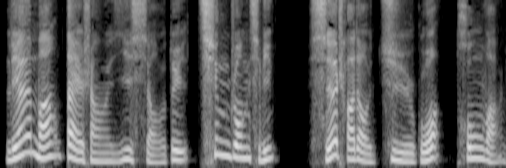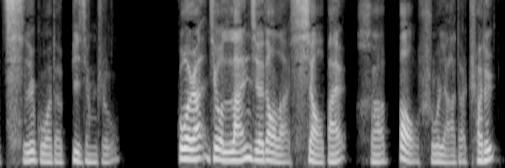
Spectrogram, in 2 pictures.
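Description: A man narrates history in a chatty, joking way and keeps turning to the listener with asides. His voice sits a little high, and the sound is dry and close, with no room around it. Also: a little mellow, dry recording. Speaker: podcast host. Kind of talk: casual history storytelling.

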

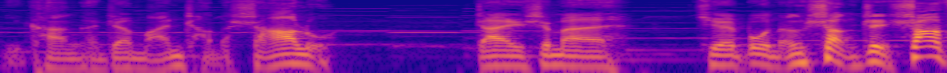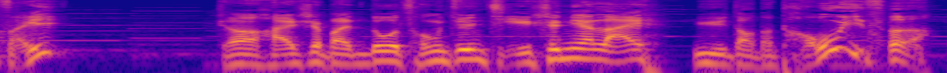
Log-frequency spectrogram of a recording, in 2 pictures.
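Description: A man's voice: on the low side, expressive, normal speed, a bit bright, breathy edge, soft background music. Man doing a swaggering bloodthirsty general. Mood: scornful. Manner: swaggering, grumbling with sighs. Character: boastful middle-aged male army governor, bloodthirsty.

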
